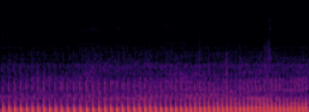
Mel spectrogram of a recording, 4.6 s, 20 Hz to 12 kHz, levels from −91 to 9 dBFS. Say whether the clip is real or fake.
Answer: real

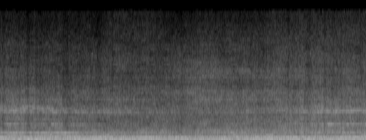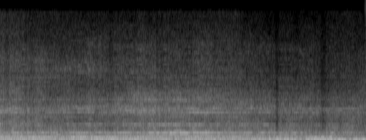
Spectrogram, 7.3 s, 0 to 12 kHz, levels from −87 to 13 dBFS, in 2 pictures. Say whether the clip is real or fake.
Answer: fake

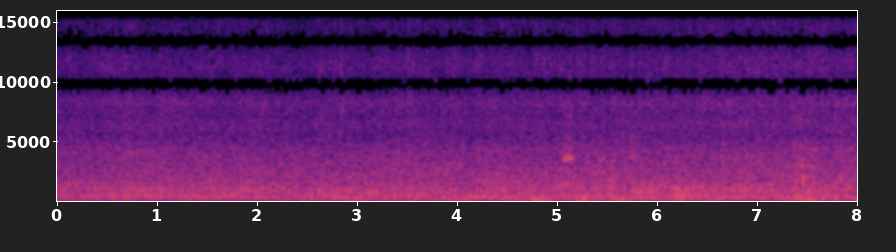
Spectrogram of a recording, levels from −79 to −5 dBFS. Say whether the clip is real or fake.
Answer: real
